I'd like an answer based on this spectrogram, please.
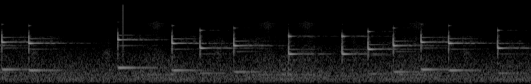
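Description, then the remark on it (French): A telephone rings on the line after a number is dialed at random on a dial phone, as a rapid series of short electronic chime tones at shifting pitches, each struck note fading briefly, repeating across several seconds over a faint background hiss. “Au bout d'un moment, j'entends une sonnerie et quelqu'un décroche.”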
